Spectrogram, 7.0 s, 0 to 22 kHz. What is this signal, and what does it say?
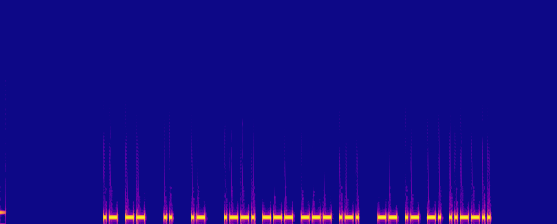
Morse code, heard as a keyed tone, about 36 wpm, 700 Hz. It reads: AM I A POOR MAN?
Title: Sentences from Top 1000 Words - Review Part 2 - 35wpm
